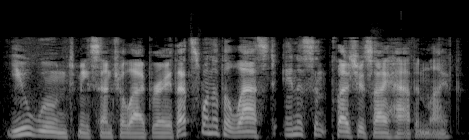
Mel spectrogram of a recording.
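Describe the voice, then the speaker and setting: Wry, earnest radio host: gravelly, storytelling delivery, slightly dull roomy sound. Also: male voice, medium pitch, expressive, normal speed, fairly bright tone. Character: earnest, wry male host who interviews buildings. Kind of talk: radio play acting as interview host. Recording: echoey, muffled sound.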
